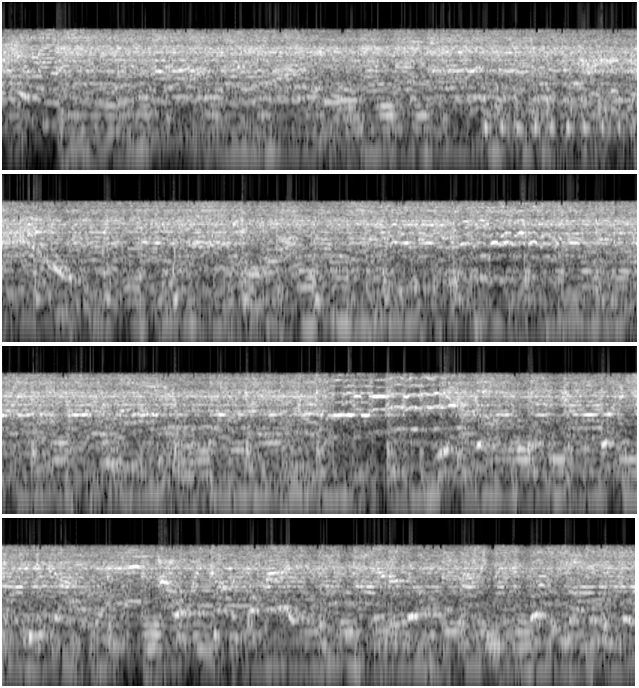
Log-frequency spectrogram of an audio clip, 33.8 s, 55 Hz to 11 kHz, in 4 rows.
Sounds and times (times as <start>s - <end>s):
Music: 0.0s - 33.8s.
